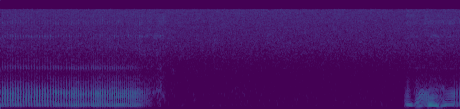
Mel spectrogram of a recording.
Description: Our little Snorkie Charlee Horse is quite the snorer..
